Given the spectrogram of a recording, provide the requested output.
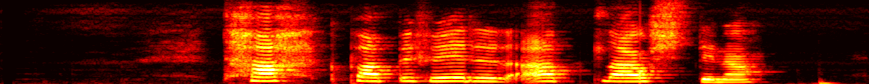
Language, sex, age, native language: Icelandic, female, 7, Icelandic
